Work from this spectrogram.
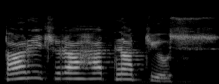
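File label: "Parijrahatnatioose", pronunciations; Fourth Way; Beelzebub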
